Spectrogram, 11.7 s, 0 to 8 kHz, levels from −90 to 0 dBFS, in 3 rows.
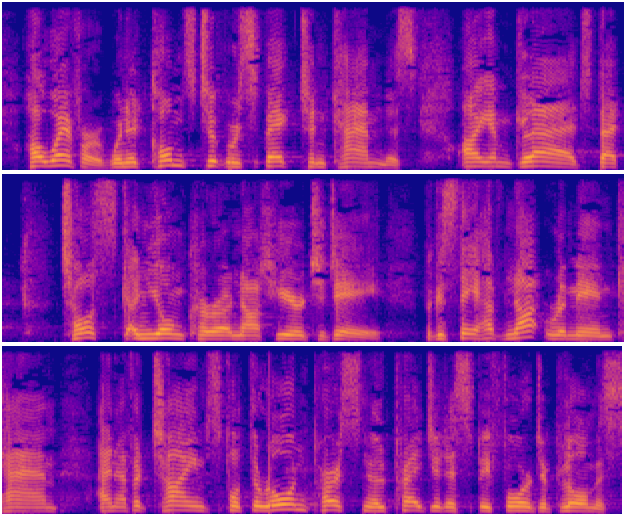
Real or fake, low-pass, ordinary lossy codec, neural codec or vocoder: real; none; none; none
